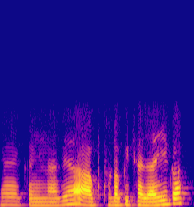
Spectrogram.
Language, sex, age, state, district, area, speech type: Hindi, male, 18-30, Rajasthan, Jodhpur, rural, conversation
